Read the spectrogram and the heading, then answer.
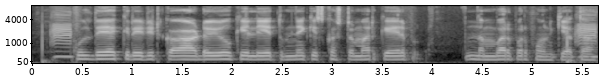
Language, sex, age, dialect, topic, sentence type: Hindi, male, 25-30, Garhwali, banking, statement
